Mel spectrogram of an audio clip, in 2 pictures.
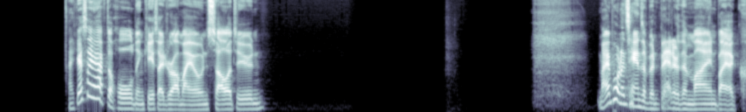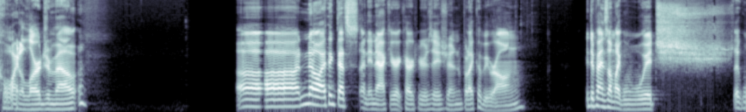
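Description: A young man talks into a close microphone in short bursts, calmly and with animation.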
